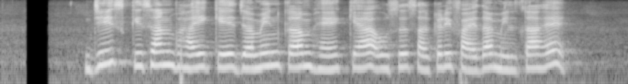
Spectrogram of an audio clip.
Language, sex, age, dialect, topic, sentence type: Hindi, female, 36-40, Marwari Dhudhari, agriculture, question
